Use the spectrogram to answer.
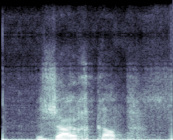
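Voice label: "zuigkap", Dutch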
